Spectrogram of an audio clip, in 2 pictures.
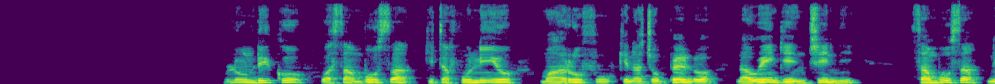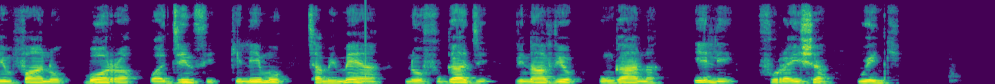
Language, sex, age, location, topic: Swahili, male, 25-35, Mombasa, agriculture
